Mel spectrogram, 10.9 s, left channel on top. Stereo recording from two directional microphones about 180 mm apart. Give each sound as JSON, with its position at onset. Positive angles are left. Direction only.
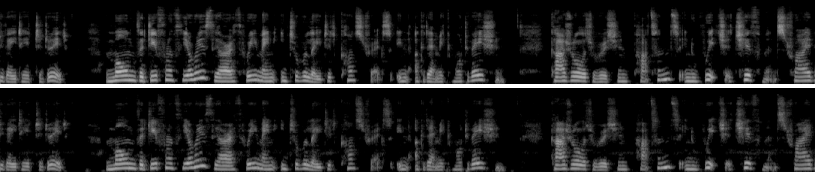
{"t": 0.0, "sound": "speech", "side_deg": 35}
